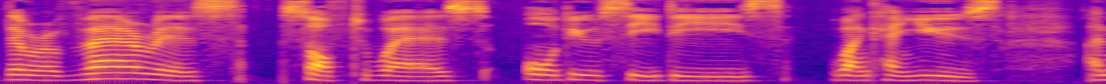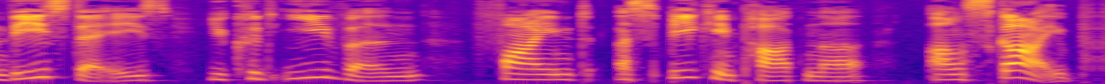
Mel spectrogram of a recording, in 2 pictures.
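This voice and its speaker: A woman's voice: low voice, animated, slow, dry recording, studio quality. A woman who teaches Mandarin, answering interview questions patiently and carefully, and demonstrating pronunciations as she explains.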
